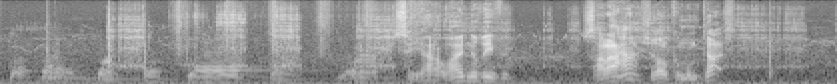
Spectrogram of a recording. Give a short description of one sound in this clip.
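Children slurp drinks through straws.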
